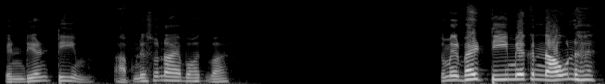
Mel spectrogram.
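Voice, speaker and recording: A man's voice: high-pitched, very animated, takes it slowly, clean tone, no echo, clean studio sound. A man with an Indian accent teaching an exam-prep English grammar lesson, repeating key points and quizzing his students.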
